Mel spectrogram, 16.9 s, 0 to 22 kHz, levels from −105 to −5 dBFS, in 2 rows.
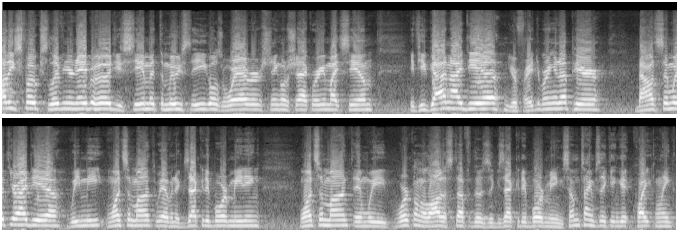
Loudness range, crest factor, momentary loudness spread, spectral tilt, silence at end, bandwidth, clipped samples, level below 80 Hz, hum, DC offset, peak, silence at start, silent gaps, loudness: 3 LU; 10 dB; 8 LU; -5 dB/octave; 0 s; 16 kHz; under 0.1%; -46 dBFS; none; under 0.1%; -4 dBFS; 0 s; none; -13 LUFS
